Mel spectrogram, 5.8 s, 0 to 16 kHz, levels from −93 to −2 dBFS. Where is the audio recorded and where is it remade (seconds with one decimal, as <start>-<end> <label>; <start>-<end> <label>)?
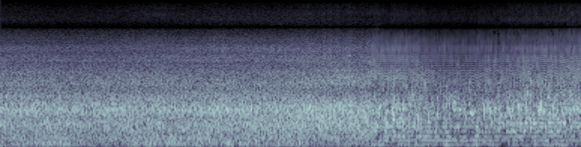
0.0-3.7 recorded; 3.7-5.8 remade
